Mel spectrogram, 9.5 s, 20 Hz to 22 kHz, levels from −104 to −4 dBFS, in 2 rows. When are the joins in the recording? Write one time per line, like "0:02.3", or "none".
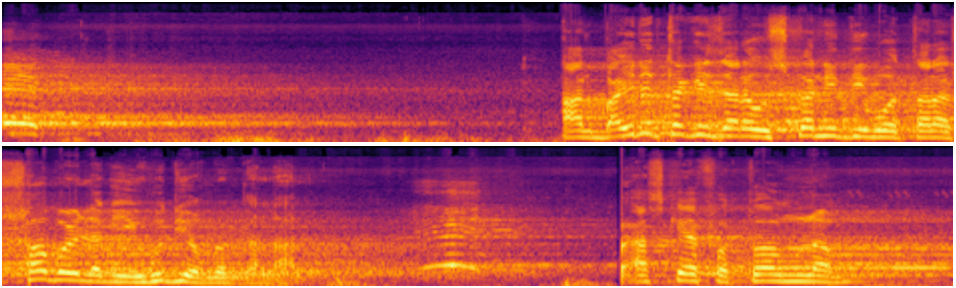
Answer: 0:07.8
